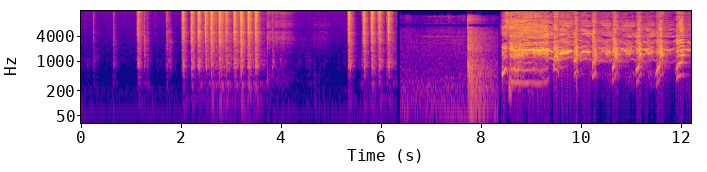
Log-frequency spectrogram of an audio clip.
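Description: People laughing, in short runs at first, then in a long, loud fit of rhythmic laughter from about eight seconds in.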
